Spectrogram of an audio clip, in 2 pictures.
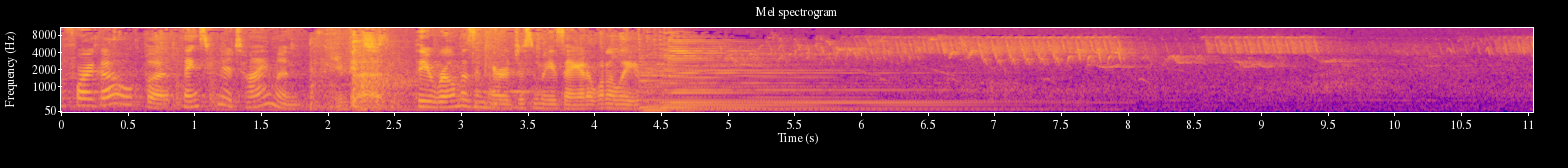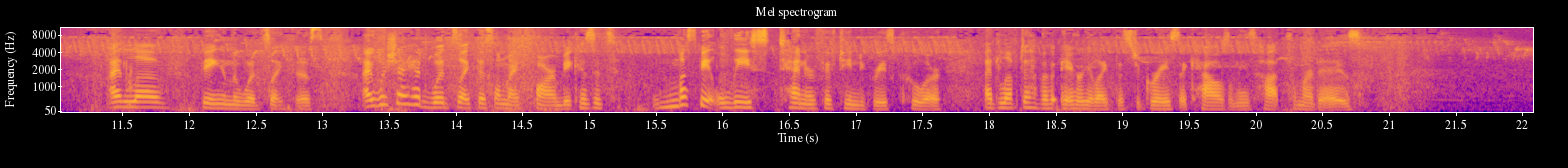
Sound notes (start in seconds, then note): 5.1 birds chirping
